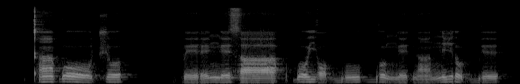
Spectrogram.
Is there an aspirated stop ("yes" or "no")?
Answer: no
